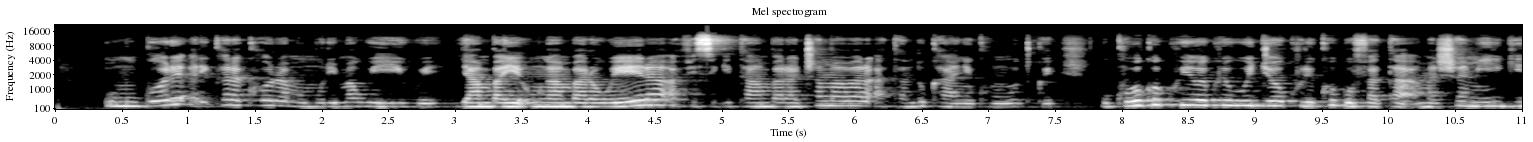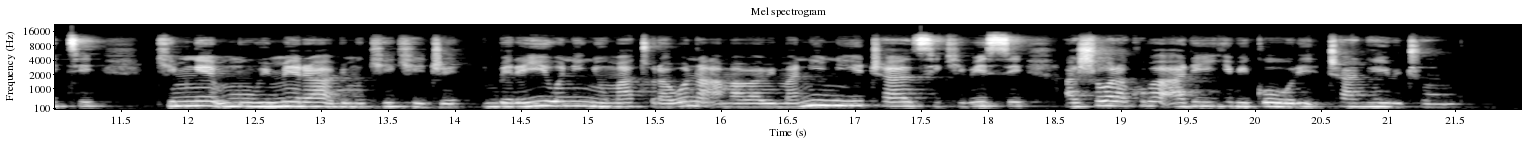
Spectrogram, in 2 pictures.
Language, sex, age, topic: Rundi, female, 18-24, agriculture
